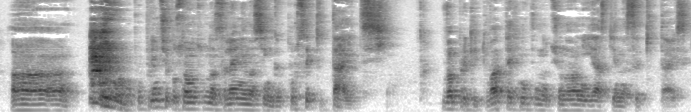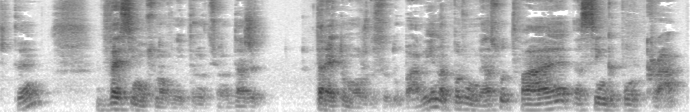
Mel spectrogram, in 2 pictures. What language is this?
Bulgarian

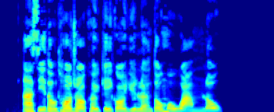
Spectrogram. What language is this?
Cantonese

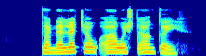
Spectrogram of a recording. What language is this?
Yanahuanca Pasco Quechua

